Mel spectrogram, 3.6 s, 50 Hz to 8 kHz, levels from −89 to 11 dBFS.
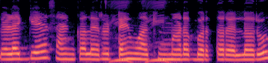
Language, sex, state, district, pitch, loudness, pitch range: Kannada, female, Karnataka, Raichur, 240 Hz, -17 LUFS, 230-250 Hz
